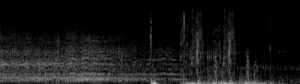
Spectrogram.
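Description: Bees buzz around a hive during beekeeping in the video game Book of Hours, a soft, faint drone that grows into a busier, fluttering hum.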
